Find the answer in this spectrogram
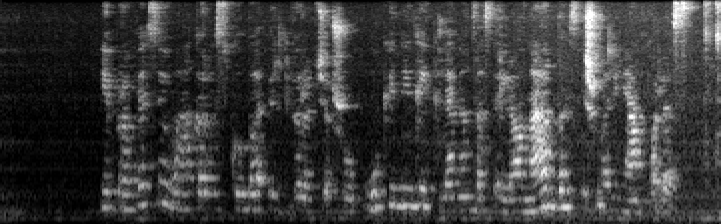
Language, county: Lithuanian, Klaipėda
